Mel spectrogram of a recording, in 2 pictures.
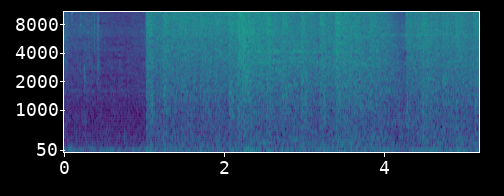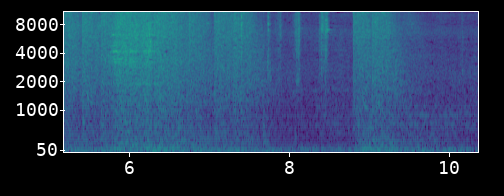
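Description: Pistol shots fire rapidly, echoing loudly.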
